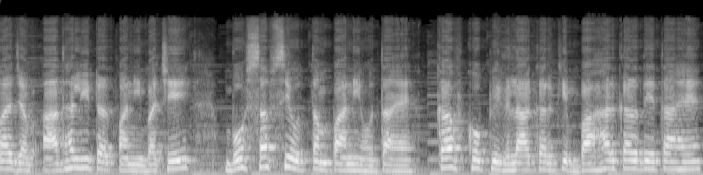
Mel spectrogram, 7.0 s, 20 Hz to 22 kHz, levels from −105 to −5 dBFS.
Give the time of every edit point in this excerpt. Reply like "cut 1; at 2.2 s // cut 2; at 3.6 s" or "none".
cut 1; at 4.2 s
